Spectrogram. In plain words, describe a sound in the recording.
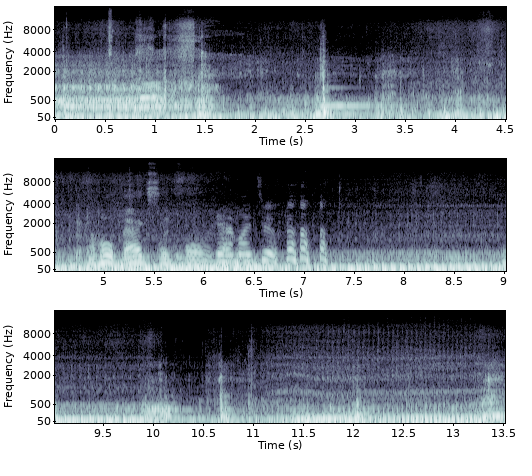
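A motorcycle engine rumbles nearby.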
